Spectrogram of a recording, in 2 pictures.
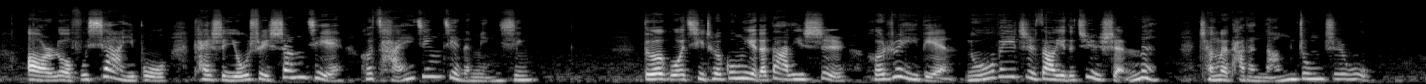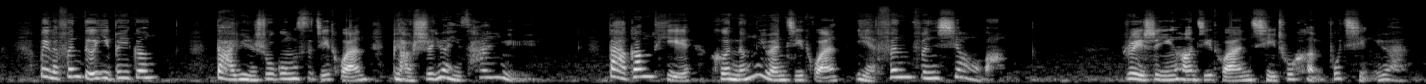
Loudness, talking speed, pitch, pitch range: -17 LUFS, 200 characters per minute, 225 Hz, 200-265 Hz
